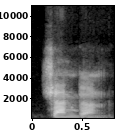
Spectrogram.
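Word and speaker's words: Şengün: be the only North American outlet that actually pronounces shenon right watch this hold on Shen gun Shen gun Shen gun you got you want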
